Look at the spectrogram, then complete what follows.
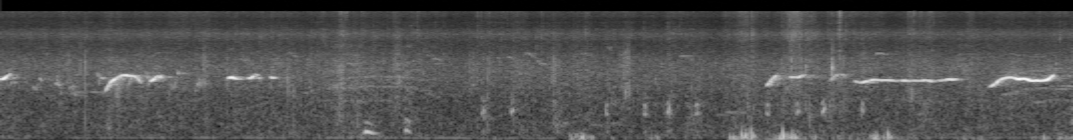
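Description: A person whistling to call a young pet starling: a quick run of short rising whistles, a pause, then a rising whistle and a long held note near the end. A few dull low thumps come in the pause.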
